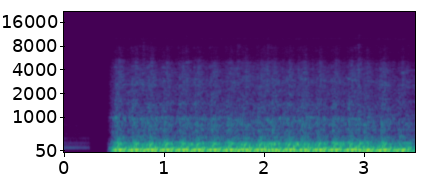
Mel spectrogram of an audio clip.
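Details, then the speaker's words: 1963 VW Beetle after new spark plugs, bowl primed to start: low, uneven loping chuff, won't keep running; owner finds the fuel filter builds no fuel pressure, carburetor may need a rebuild; rough running. "hey guys so we got the plugs in started the motor up had to prime the bowl again to get the car to start and then i couldn't keep it running"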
